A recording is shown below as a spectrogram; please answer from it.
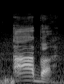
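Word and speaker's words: אבא: So Hebrew, you can pronounce this word, Aleph is the A sound, Bet is the B sound.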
